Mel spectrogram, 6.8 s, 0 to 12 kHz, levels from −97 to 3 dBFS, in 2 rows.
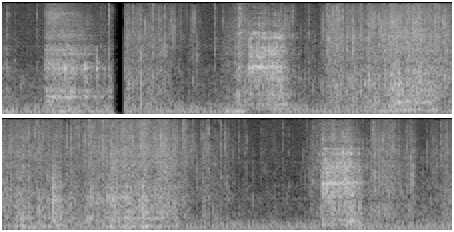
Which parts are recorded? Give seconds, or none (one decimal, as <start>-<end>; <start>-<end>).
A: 0.0-6.8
